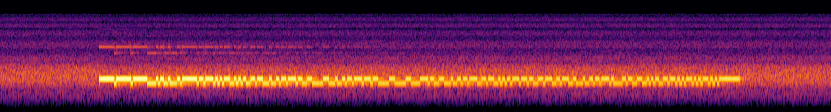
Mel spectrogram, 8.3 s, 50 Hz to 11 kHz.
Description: RTTY (45.45 baud, 170 Hz shift), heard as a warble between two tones, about 920 Hz centre, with radio static, fading and a narrow filter. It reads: 640 25 15592 041277 3240666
